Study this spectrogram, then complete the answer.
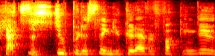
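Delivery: high, loud, put-on scolding voice; exasperated scolding. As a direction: berate him like a fed-up know-it-all. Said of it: "Mimir is just like".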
